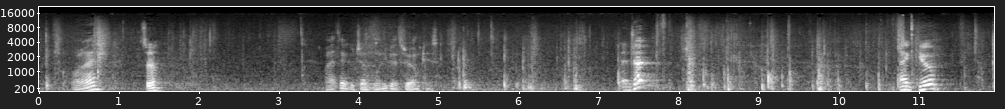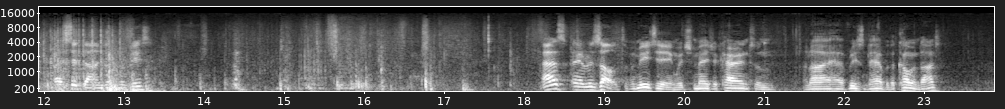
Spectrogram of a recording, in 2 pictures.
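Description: Several men talk, one after another.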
